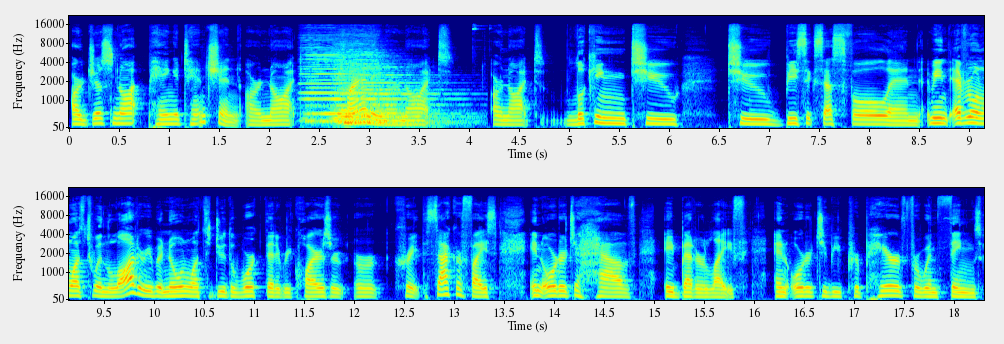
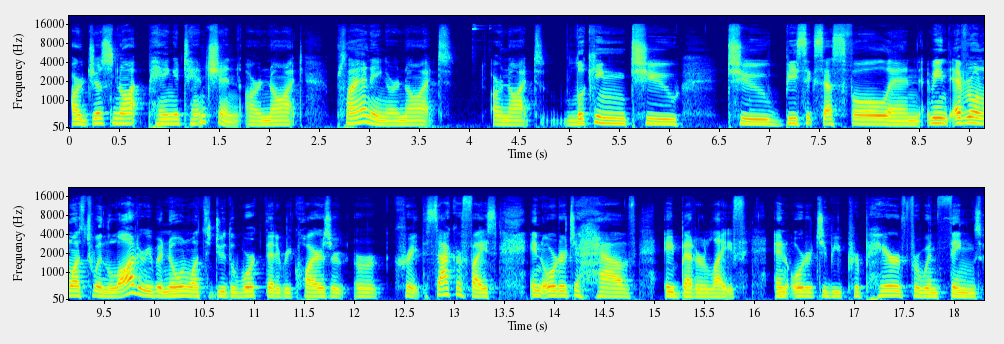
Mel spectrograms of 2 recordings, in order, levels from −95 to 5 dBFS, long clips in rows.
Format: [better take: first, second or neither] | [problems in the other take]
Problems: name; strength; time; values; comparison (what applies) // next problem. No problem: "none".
second | alarm; loud; from 2.5 to 3.5 s; peak 4 dB above the speech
